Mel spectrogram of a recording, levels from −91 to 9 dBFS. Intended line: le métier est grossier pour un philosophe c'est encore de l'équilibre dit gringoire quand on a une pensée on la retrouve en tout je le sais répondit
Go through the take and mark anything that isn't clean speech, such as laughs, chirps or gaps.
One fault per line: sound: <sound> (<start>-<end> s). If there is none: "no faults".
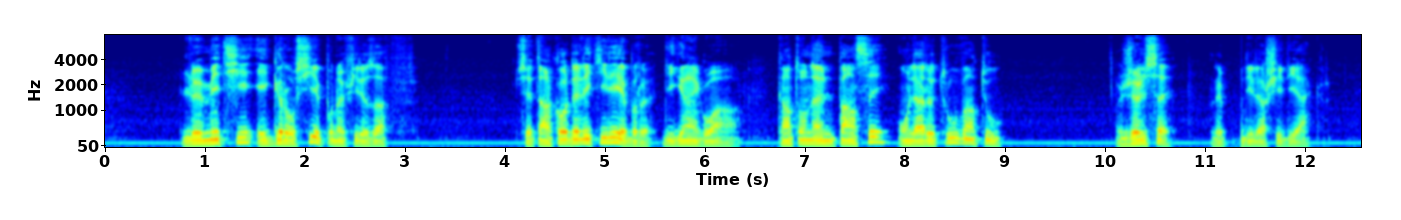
sound: dropout (11.2-11.4 s)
